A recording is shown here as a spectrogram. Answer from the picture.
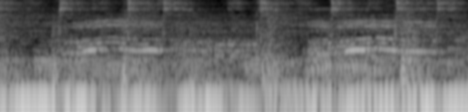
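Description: Live gospel music: a choir of voices singing a phrase over heavy bass and drums, with a steady beat of high percussive hits.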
